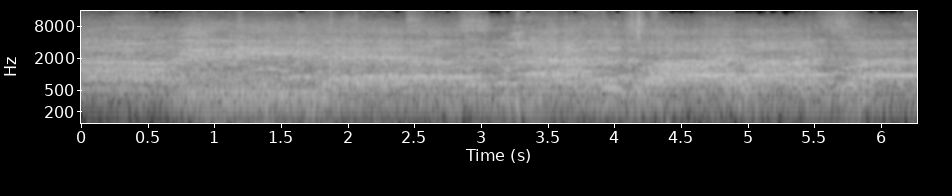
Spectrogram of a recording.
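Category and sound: crowd, crowd booing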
